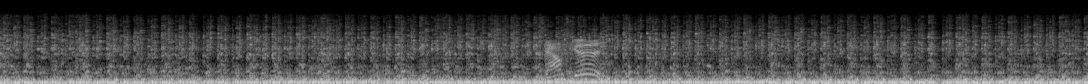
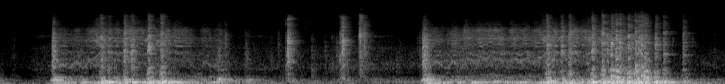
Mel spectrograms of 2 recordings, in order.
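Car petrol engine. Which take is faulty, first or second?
second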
